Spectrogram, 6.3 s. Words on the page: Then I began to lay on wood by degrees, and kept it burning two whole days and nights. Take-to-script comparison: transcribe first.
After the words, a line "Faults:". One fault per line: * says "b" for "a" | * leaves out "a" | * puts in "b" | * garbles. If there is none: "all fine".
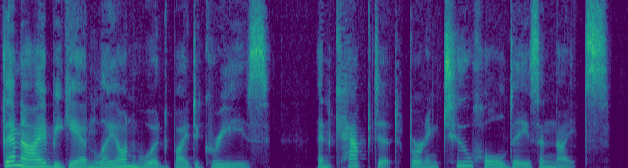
Then I began lay on wood by degrees, and capped it burning two whole days and nights.
Faults:
* leaves out "to"
* says "capped" for "kept"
